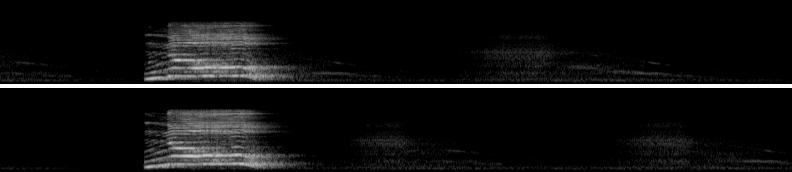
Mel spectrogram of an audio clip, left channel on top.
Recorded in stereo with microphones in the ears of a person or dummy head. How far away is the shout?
About 1.3 m.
